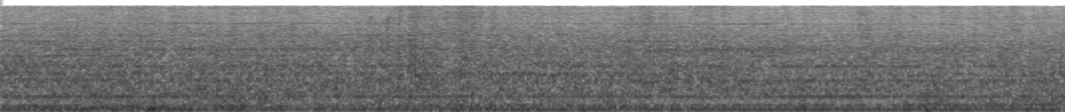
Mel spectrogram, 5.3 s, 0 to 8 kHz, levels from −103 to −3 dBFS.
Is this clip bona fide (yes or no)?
yes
